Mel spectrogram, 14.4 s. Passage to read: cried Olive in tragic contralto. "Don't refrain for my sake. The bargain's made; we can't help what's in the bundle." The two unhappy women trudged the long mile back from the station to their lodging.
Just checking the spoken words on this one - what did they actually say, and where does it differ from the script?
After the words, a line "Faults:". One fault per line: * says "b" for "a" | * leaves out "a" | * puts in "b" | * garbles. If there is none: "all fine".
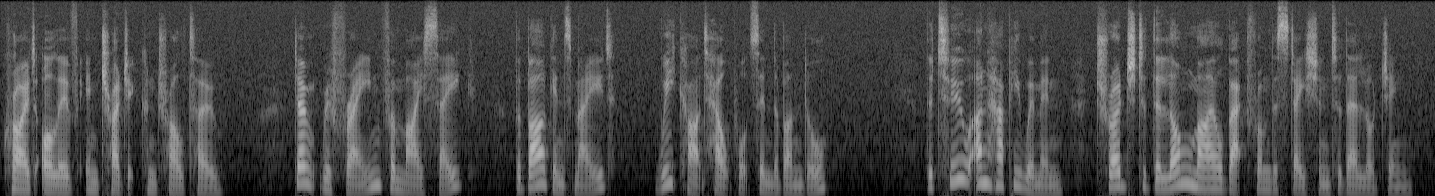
cried Olive in tragic contralto. "Don't refrain for my sake. The bargain's made; we can't help what's in the bundle." The two unhappy women trudged the long mile back from the station to their lodging.
Faults:
all fine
